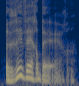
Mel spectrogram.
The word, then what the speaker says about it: réverbère: Un réverbère. Final not pronounced. Un ré. So here you've got this accent aigu, et, and then here you've got this accent grave, é. Okay, et, é. So it goes like réverbère.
